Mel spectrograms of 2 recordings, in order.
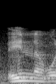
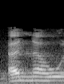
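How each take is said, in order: First: The first word begins with an 'i' vowel. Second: The first word begins with an 'a' vowel. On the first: The speaker calls it right. "لأنه يبدأ بالهمزة مكسورة" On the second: The speaker calls it wrong. "الإنسان إذا نادى ما يقول أنه لا يدخل الجنة"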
